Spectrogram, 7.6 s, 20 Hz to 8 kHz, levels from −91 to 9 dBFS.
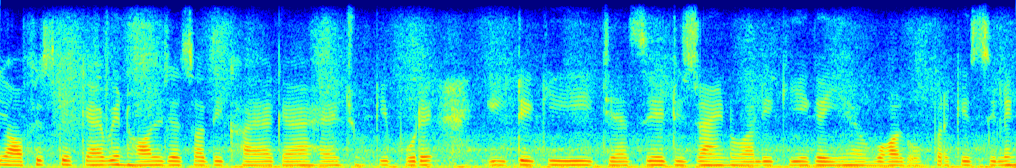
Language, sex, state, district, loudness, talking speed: Hindi, female, Punjab, Pathankot, -17 LUFS, 190 wpm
